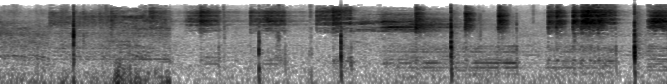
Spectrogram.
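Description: Dance music accompanying krump dancing, with sharp hits at uneven spacing and hissing cymbal-like sounds. A low rumble in the first two seconds drops away.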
